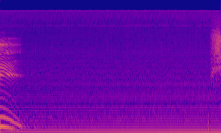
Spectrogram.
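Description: Steady electrical mains hum, low and unchanging, left on its own once a man's word trails off at the very start.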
